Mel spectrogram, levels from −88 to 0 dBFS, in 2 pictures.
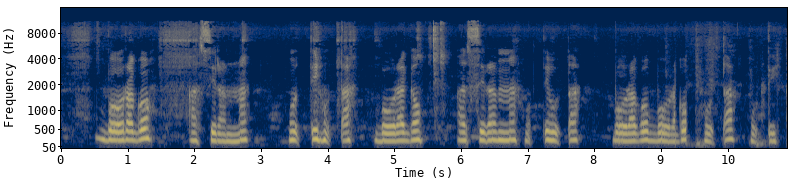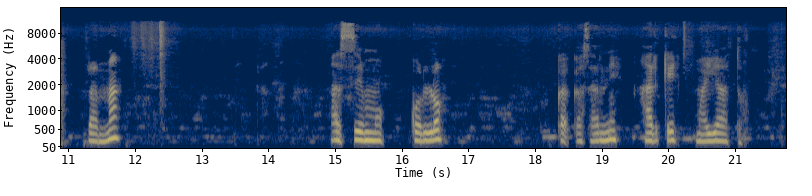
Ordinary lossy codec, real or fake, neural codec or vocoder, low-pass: MP3, 48 kbps; fake; vocoder, 44.1 kHz, 128 mel bands every 256 samples, BigVGAN v2; 14.4 kHz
